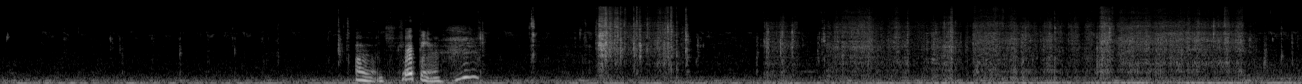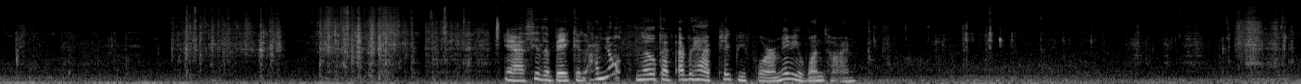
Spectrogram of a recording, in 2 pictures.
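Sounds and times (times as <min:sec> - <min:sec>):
chewing: 0:00.0 - 0:03.6, 0:21.6 - 0:26.0
low steady rumble: 0:00.0 - 0:26.0
paper wrapper crinkling: 0:05.9 - 0:13.3, 0:14.7 - 0:18.0.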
